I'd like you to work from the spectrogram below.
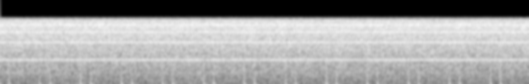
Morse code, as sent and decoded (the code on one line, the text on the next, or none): none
